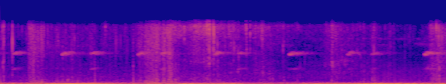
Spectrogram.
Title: horse stomach growling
